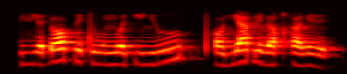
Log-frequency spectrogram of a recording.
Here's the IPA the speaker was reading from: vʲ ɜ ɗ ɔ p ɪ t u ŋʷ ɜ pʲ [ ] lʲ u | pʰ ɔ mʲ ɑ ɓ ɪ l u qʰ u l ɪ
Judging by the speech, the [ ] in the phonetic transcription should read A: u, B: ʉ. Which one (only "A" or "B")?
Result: B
